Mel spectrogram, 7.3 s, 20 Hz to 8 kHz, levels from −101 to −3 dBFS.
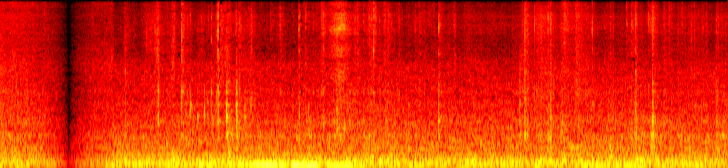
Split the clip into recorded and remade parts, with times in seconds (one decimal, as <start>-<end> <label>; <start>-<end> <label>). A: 0.0-1.0 remade; 1.0-4.4 recorded; 4.4-7.3 remade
